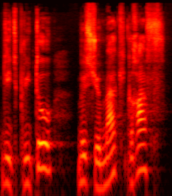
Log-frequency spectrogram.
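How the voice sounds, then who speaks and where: A suspicious foreign baron, read by a woman, low, slow and cold. The tone is dark and clipped. He is an audiobook figure who keeps his distance. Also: lively intonation, full character voice. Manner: cold, curt.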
